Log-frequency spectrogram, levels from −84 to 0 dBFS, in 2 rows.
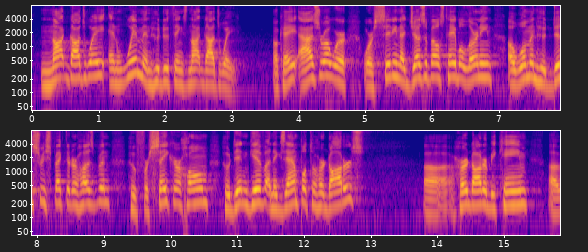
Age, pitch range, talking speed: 40-59, 175-230 Hz, 165 wpm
